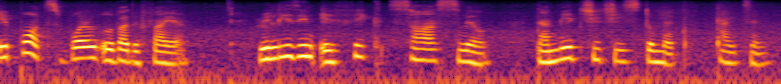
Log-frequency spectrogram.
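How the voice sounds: Slowly, a woman speaks with fairly low pitch, a dark, mellow tone and ordinary pitch variation.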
